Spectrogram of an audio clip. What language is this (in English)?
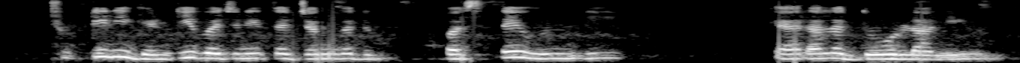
Pahari-Potwari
